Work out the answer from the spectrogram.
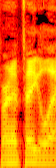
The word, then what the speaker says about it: Fogel: a number of times B fagel actually uh is his name he prefers that because that's actually how it's spelled uh the red light ticket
